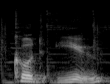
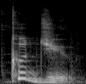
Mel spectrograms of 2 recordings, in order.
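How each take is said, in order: First: The d and y sounds stay separate. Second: The d and y merge into j. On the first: The speaker calls it wrong. "we don't say could you" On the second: The speaker calls it right. "we say could you"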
